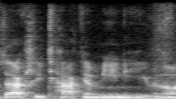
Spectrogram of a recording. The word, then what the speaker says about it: Takamine: as the Takamine ins and yes it is pronounced to actually tack emini even though its spelt Takamine it's pronounced Takamine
